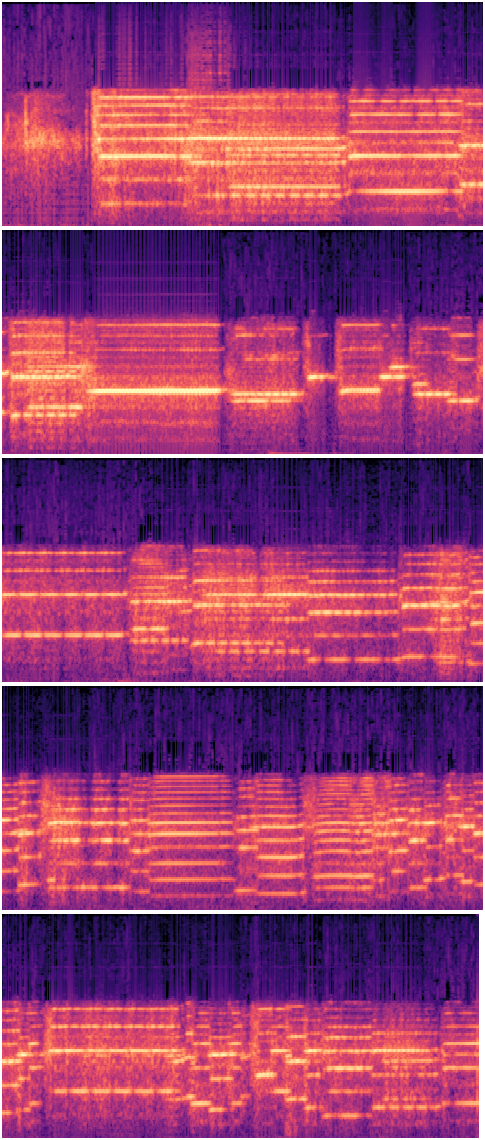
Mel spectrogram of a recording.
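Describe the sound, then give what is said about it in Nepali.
A mouth harmonica plays a solo tune of bright, reedy sustained notes in quick, varied melodic phrases, loud and continuous with short breaths between passages. “म आज डबलीमा यो mouth harmonium बजाउने प्रयास गर्छु, धुन सुनाउँछु।”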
